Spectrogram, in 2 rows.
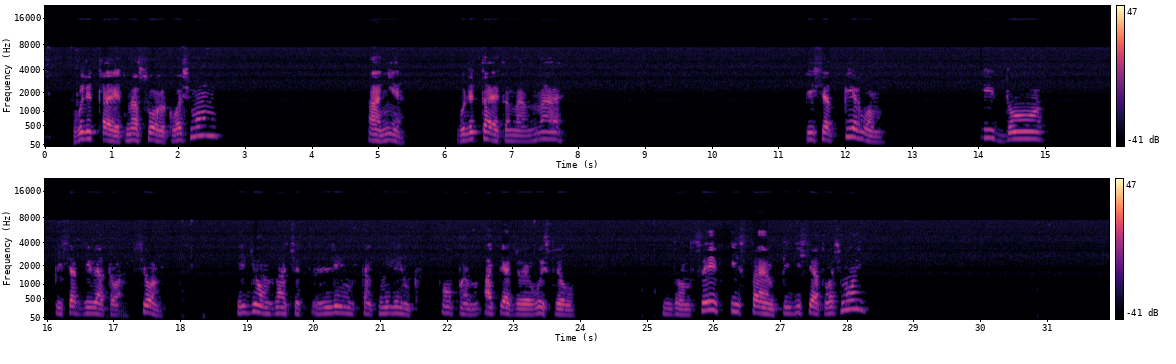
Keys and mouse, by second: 0.2 shift+middle click, 2.3-16.4 drag, 18.2-25.4 drag, 31.1 click.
